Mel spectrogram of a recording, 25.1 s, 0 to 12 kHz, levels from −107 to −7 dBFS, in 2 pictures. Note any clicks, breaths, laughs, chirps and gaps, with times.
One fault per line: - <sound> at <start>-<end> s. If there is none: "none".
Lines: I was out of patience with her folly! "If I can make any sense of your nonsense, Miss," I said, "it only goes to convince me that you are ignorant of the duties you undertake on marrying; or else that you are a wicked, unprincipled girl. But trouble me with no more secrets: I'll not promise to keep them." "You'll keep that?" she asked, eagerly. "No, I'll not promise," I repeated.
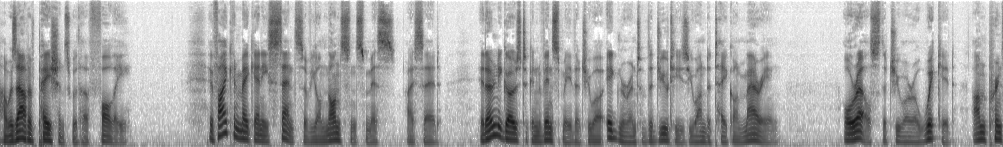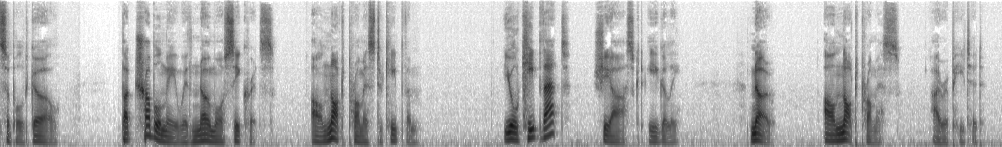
none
